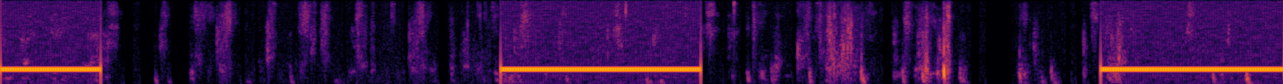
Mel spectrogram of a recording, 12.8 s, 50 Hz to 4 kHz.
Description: Ringback tone (North America), 440 + 480 Hz.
